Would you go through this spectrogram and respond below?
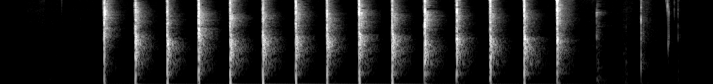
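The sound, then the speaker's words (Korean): A short burst of celebratory hand claps for a listener's birthday, about fifteen sharp, evenly spaced claps at a brisk steady rhythm, then a few softer, scattered claps as it trails off. No voices. “축하 박수요.”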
